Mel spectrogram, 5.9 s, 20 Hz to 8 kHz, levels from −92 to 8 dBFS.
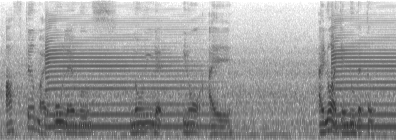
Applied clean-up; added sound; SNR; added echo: none; Wind instrument, woodwind instrument; 4 dB; none.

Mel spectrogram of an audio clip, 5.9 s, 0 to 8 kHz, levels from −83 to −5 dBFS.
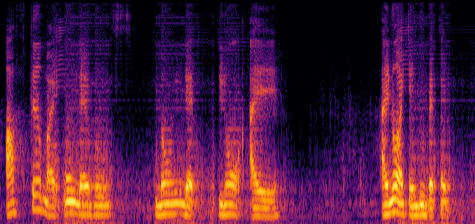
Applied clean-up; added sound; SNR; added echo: neural separator model SepFormer DNS4.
